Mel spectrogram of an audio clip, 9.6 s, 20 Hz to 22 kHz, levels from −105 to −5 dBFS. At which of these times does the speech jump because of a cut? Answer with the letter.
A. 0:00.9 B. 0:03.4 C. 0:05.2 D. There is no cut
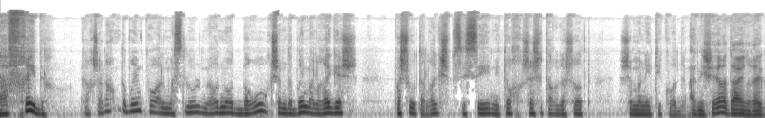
A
